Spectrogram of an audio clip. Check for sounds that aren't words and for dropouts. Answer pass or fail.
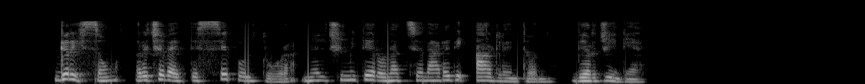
pass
